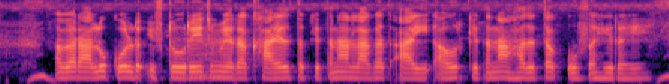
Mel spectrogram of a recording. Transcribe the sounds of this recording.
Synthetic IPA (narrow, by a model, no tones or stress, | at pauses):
əɡəɾaːlukoːlɖɪ̰pʈoːɾeːd͡ʒmẽɾəkʰaːelt̪ɔkɪt̪nalaːɡət̪a̰ːiʔɔ̰ːɾkɪt̪naɦəd̪t̪əkʊsəɦiɾəɦe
